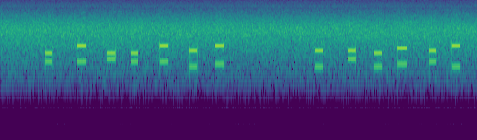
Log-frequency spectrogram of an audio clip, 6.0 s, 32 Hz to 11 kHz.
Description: DTMF, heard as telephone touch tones, dialled by hand, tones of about 100 ms, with phone line noise. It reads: 7C*7C2B 20168A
